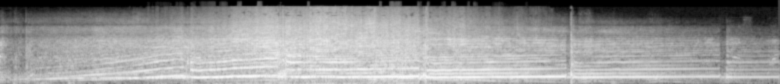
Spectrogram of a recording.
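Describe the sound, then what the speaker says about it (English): A turbocharged Hayabusa drag racing against a naturally aspirated BMW RR on a drag strip, one loud engine screaming up through the gears with rising pitch and sharp upshift breaks, swelling close and then fading slightly as it pulls away. "That's a turbocharged Hayabusa in the left-hand lane up against the aspirated BMW"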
